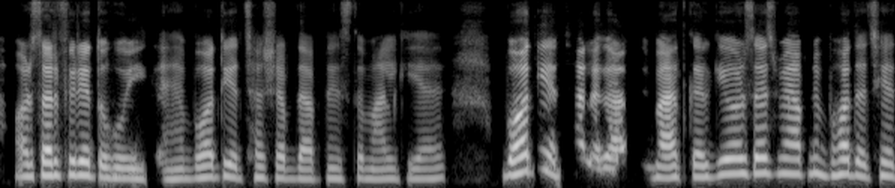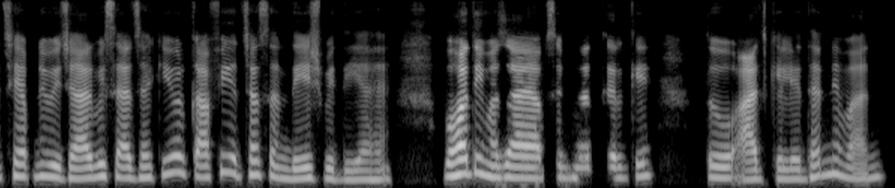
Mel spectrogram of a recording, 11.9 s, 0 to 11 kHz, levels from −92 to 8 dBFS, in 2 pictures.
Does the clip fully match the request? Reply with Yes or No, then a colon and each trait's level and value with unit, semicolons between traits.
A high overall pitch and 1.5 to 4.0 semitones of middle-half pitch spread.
No: high, 195 Hz; average, 4.5 semitones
